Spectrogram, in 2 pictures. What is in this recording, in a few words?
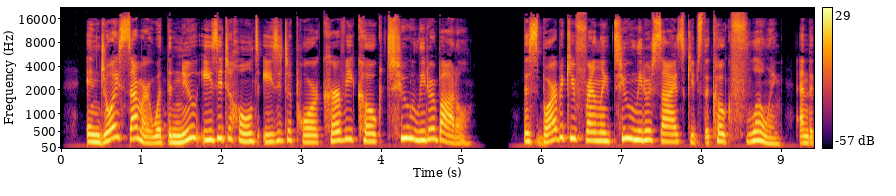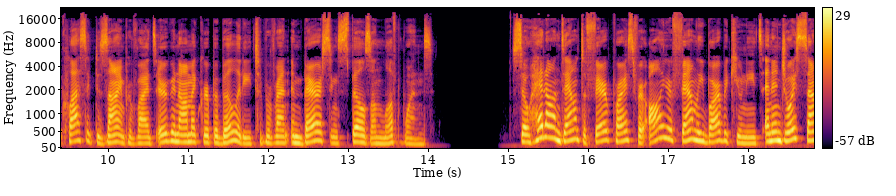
US English VO Upbeat, English US Female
